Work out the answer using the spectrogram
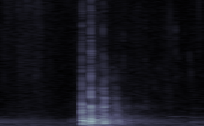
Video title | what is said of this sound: All the Water in the World - Virtual Story Time with Tarneshia | it was like a thump it went straight to the bottom it did not float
